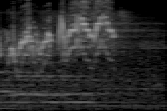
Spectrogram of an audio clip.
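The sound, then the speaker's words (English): A single bird sings a quick, warbling phrase of high chirps and trills lasting about a second at dusk, one of the last bird sounds of the day before nightfall, then fades out into quiet, with a faint low hum underneath. “Let's listen as the last bird sounds of the day recede into nightfall.”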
